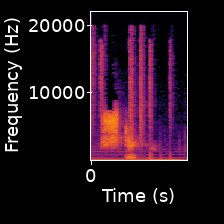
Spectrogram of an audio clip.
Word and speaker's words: shtick: The real question to any Americans here, since it's the is it a meme or has any background that you're pronouncing it shtick? That's a Yiddish thing.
